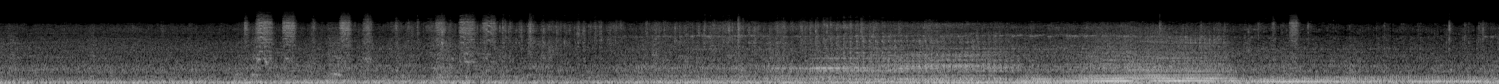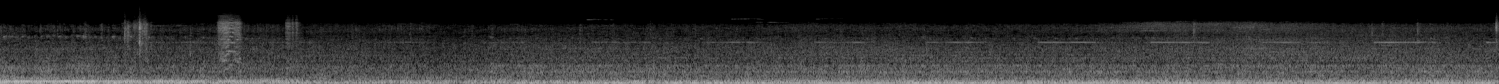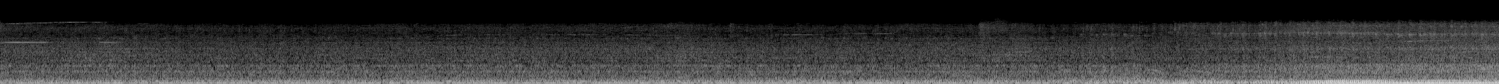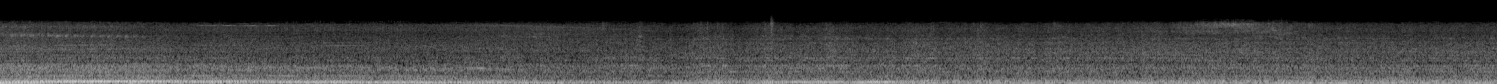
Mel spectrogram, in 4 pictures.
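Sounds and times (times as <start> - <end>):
vehicle engine from inside cab: 0.0 - 20.0, 40.6 - 59.9
faint high beep: 28.7 - 31.2.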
